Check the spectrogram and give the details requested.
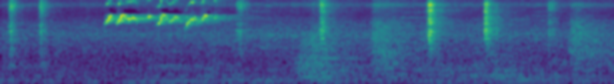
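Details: Sunbird, konin or kolibri ninja, singing to rouse other birds. A quick buzzy high trill early on, followed by softer ticks and faint rustling.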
